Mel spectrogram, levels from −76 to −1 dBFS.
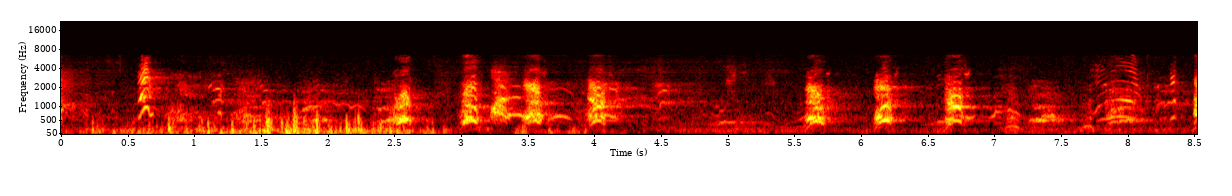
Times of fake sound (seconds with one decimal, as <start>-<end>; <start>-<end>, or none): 0.0-0.5; 2.8-5.5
